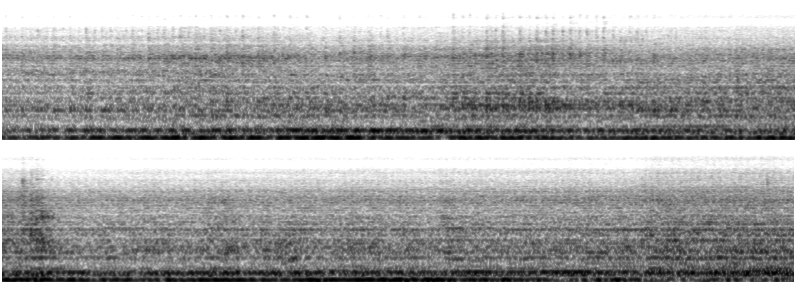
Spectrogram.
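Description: A Suzuki GS pro street drag bike engine built with Vance Hines Pro Stock carburetors warms up. It makes a loud, steady, throbbing idle close by.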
